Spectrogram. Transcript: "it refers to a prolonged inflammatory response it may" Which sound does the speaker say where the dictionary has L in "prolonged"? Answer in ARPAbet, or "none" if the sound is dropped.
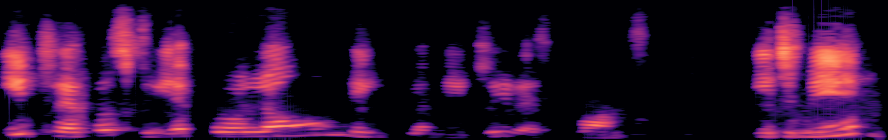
L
